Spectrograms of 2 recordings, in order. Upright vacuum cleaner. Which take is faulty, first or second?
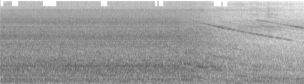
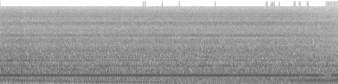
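second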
